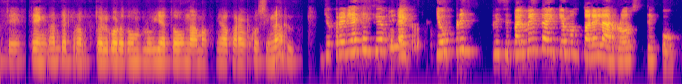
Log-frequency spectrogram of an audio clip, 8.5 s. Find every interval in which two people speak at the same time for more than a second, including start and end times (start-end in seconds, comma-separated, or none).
none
